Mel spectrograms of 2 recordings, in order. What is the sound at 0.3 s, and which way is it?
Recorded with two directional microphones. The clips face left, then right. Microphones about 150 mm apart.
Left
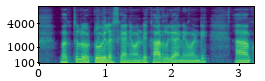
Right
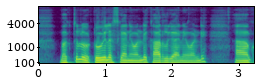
A man's voice, 30° right (ahead or behind).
